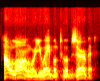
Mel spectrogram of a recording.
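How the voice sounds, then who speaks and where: A serious late-night radio host in an audio drama. His voice sits low, with measured, probing delivery and deliberate dramatic phrasing. The sound is a little dull at the top. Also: lively intonation. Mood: calm, probing.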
